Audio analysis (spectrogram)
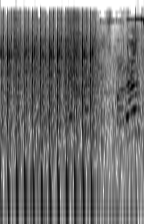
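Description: Rapid automatic gunfire in Call of Duty Modern Warfare, about ten quick evenly spaced shots in a tight burst, loud and close, then a brief tail of fading echo and game sounds.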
